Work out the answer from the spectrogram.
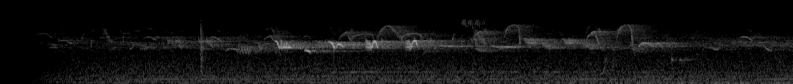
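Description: Birds chirping: many quick, overlapping chirps over a steady high twittering, loudest between about three and four seconds in.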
